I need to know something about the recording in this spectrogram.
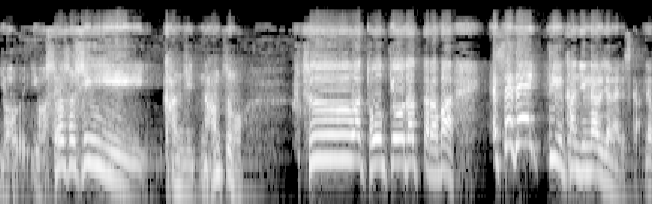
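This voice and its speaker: A man's voice: on the high side, breathy edge. A man hosting a late-night radio show, telling a rambling, self-mocking comic story and laughing at his own jokes into a studio microphone.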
